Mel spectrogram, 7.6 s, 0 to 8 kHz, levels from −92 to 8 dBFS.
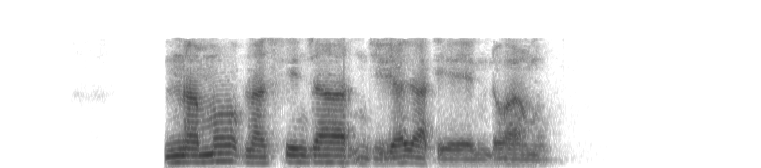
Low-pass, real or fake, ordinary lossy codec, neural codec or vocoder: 7.2 kHz; fake; AAC, 16 kbps; codec, 24 kHz, 0.9 kbps, WavTokenizer, medium speech release version 2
